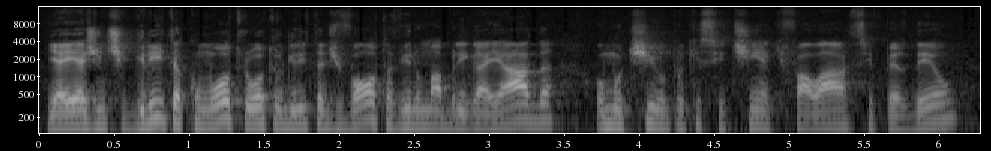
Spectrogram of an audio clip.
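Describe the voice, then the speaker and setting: A man's voice: medium pitch, fairly quick, darkish tone. Man giving a conversational spiritual talk. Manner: conversational, frequent tag questions, acts out quoted dialogue. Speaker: lecturer at a spiritist center. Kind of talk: spiritual lecture. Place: spiritist center lecture hall.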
